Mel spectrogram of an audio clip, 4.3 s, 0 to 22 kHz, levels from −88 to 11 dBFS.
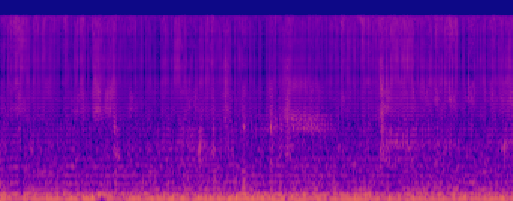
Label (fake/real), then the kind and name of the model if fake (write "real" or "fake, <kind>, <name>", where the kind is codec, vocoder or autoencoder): fake, vocoder, BigVGAN v2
